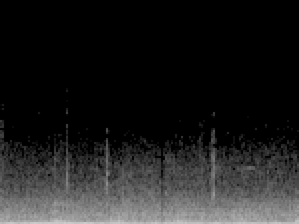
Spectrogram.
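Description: Steady low rumble of a car's running engine heard inside the cabin.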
